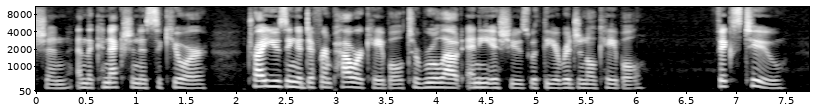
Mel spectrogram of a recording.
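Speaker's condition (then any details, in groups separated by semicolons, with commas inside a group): No condition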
